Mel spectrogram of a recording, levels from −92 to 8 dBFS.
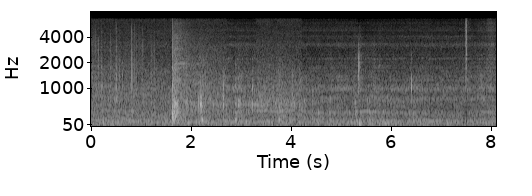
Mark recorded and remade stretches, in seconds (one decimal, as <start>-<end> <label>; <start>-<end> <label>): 0.0-2.7 recorded; 2.7-3.3 remade; 3.3-4.2 recorded; 4.2-8.1 remade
